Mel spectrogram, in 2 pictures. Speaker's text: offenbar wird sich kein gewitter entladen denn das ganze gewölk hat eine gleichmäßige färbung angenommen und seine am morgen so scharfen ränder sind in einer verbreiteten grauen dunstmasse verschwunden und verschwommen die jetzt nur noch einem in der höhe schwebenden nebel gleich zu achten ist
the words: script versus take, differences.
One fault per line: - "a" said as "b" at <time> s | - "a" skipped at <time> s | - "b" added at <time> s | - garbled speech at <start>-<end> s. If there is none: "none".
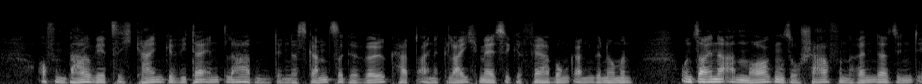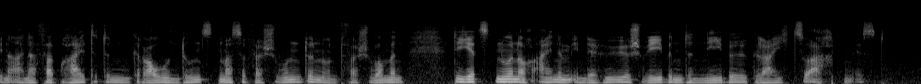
none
